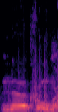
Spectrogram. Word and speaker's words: Nkrumah: Nkrumah. Nkrumah. Yeah, Nkrumah. All right. So Kwame Nkrumah is the first prime minister, the first president of Ghana after their independence, right?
